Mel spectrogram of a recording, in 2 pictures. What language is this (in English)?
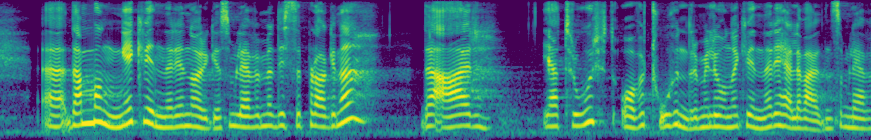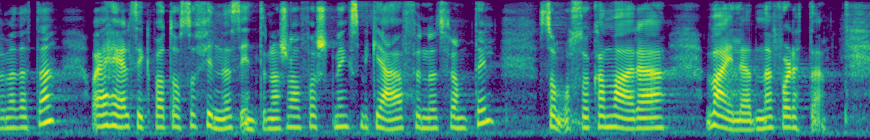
Norwegian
